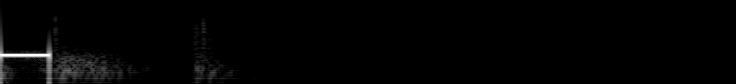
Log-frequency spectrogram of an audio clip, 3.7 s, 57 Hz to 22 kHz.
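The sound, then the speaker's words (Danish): A brief, loud, steady telephone ringing tone on an outgoing call placed from a Radio 4 programme cuts off abruptly with a click, followed a moment later by a single faint click and then silence. “Ringer den overhovedet?”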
